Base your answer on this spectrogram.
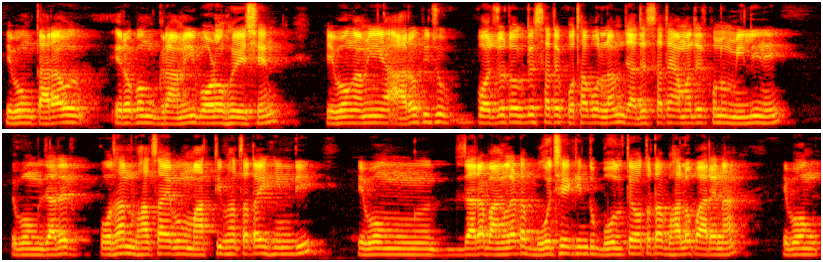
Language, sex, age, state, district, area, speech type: Bengali, male, 30-45, West Bengal, Jhargram, rural, spontaneous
